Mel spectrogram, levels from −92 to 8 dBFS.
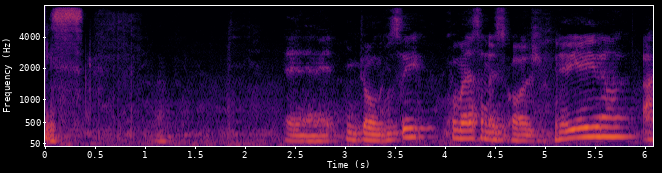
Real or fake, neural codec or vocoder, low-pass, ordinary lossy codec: fake; codec, 16 kHz, 2 kbps, FreqCodec, larger model; none; none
